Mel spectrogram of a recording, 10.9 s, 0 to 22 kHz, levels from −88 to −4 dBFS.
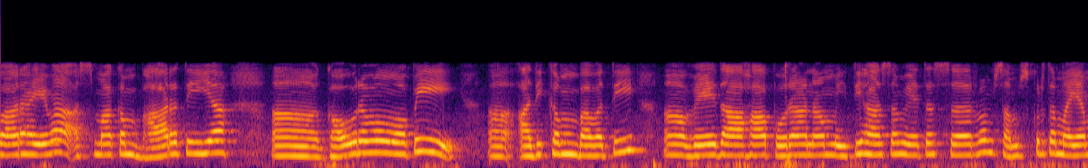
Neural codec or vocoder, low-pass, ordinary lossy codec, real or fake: none; 5.4 kHz; none; real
